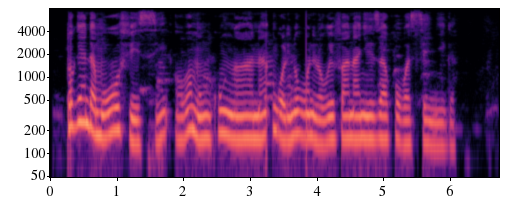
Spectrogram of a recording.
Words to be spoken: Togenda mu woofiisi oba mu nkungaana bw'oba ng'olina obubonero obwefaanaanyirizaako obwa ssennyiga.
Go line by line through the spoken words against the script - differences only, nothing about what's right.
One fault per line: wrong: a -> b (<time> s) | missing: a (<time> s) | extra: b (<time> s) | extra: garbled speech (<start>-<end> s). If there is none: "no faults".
missing: bw'oba (3.2 s)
